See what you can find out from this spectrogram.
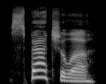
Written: spatula

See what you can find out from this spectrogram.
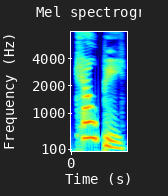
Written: kelpie

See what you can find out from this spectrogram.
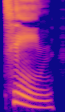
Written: team

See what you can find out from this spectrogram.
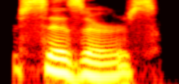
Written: scissors

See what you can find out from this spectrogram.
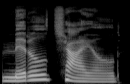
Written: middle child

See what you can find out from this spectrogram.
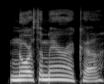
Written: North America

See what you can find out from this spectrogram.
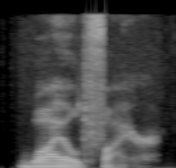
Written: wildfire

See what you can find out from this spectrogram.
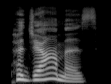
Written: pyjamas

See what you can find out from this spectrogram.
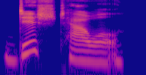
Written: dish towel

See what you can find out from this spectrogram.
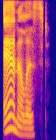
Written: analyst

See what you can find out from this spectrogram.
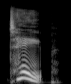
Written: tape

